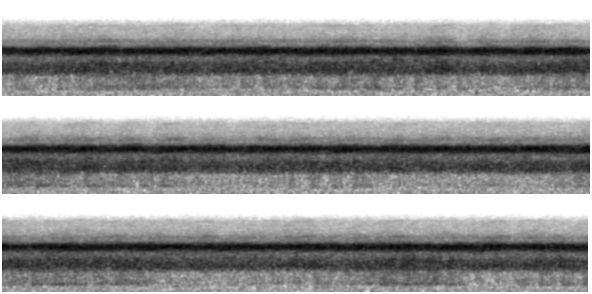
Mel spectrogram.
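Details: Frogs croaking at midnight in an unbroken chorus. A steady, high, ringing drone carries on evenly across the whole stretch, with faint pulsing texture and nothing else audible.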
